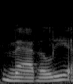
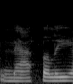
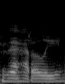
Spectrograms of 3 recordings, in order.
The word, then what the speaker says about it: Nathalie: I know a lot of people like to pronounce it Nathalie or Natalia or something like that. It's just Natalie. My dad wanted to be fancy with my name and added a little H to it, so it's spelled Natalie.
